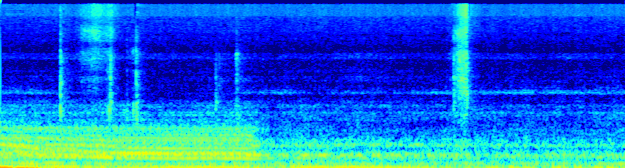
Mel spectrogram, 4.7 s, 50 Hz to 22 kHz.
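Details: BMW E46 318i idling with the AC on after a freon recharge and a passed vacuum test: a droning, buzzy hum over the engine rumble that drops away about halfway; strange noise with AC on.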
